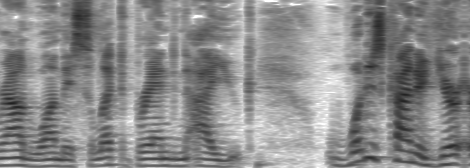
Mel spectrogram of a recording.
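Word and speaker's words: Aiyuk: Is it Brandon Ayuk? Did I say that right? – Ayuk. – Ayuk, okay, Brandon Ayuk.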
